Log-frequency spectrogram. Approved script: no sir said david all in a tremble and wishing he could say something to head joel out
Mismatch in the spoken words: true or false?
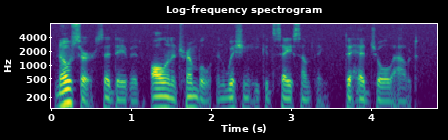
false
